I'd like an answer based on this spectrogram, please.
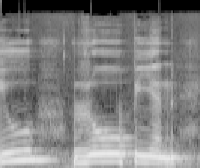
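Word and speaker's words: European: तो इसमें देखो ई क्या है, इसमें आपकी जो ये वाली ई दी गई है ये आपकी साइलेंट है, इसलिए ई नहीं पढ़ेंगे इसमें, यू से लेंगे।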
